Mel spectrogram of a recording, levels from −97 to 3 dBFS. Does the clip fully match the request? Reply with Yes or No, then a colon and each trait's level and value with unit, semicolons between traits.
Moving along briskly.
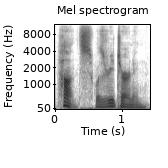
No: slow, 125 wpm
